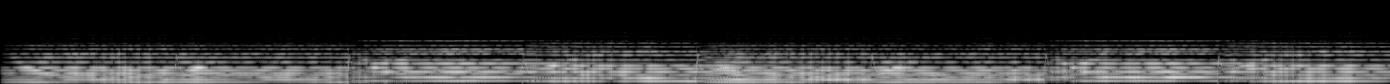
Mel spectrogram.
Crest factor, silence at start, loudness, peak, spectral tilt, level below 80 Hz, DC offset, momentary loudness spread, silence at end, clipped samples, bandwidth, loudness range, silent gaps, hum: 18 dB; 0 s; -19 LUFS; -2 dBFS; -12.5 dB/octave; -62 dBFS; under 0.1%; 7 LU; 0 s; under 0.1%; 3.9 kHz; 2 LU; none; none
